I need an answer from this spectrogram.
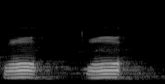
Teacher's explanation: بہت زیادہ تا بھی نہیں پڑھنا اور تھا کی آواز بیچ میں نہ آئے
